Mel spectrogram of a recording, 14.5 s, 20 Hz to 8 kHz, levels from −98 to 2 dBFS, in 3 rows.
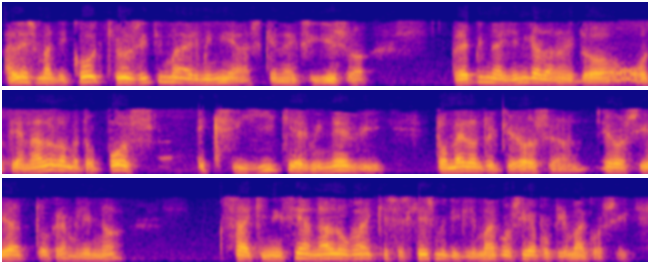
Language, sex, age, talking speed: Greek, male, 60-79, 165 wpm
